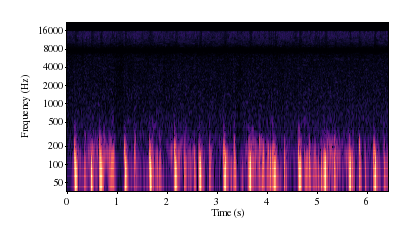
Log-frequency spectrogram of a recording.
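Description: Fast, regular, forceful low thumps at about 120 beats a minute: a rapid, pounding heartbeat.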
